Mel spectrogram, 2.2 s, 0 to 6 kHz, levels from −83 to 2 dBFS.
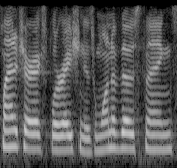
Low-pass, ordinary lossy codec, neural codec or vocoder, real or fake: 5.4 kHz; MP3, 48 kbps; none; real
